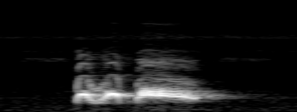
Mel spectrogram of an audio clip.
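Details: Spotted dove uttering one low cooing phrase, a quick broken start and a longer rolling coo that trails away, over a faint constant high-pitched hiss.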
